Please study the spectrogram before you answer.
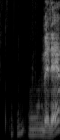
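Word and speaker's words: וּמֶלֶךְ: Ou Meller, bon, bah, tout simplement le Meller va devenir ou Meller.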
